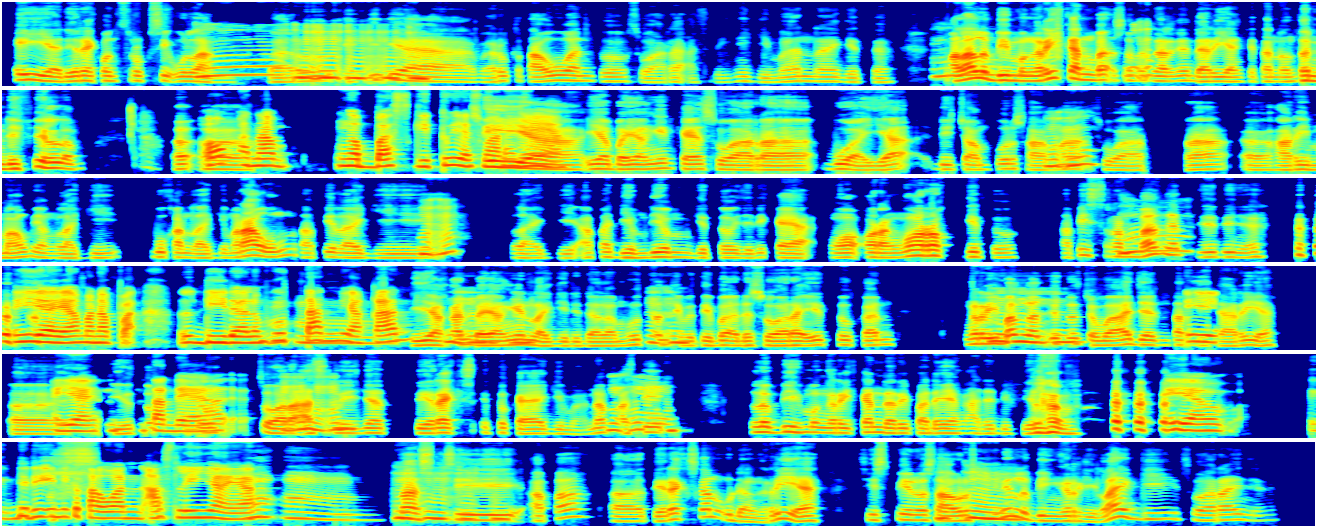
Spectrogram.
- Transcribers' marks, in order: tapping; laugh; other background noise; laughing while speaking: "film"; laugh
- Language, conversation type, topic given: Indonesian, unstructured, Apa hal paling mengejutkan tentang dinosaurus yang kamu ketahui?
- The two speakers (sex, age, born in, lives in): female, 30-34, Indonesia, Indonesia; male, 30-34, Indonesia, Indonesia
